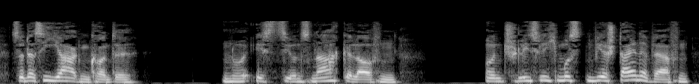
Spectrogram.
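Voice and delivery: put-on high, loud girl's voice, pouring out shame; young Arya confessing to her father; ashamed girl. A narrator's reading. (beschämtes Mädchen, hoch und laut)

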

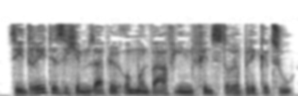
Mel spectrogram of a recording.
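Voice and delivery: ordinary talk

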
